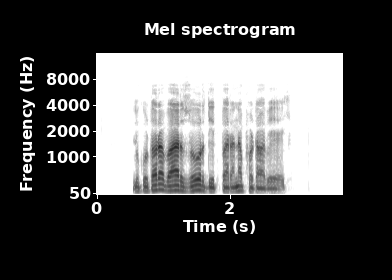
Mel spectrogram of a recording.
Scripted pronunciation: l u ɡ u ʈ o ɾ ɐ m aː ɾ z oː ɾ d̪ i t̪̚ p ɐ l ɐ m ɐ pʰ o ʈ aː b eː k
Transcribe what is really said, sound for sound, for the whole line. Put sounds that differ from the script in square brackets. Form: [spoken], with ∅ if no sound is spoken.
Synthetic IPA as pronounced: l u [k] u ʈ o ɾ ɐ [b] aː ɾ z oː ɾ d̪ i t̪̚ p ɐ [ɾ] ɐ [n] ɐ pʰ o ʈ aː b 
